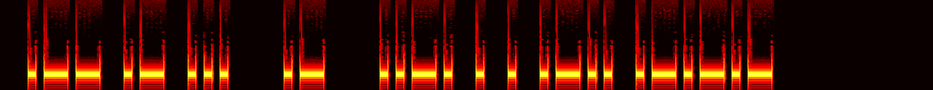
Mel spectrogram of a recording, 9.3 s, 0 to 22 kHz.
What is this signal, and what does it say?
Morse code, heard as a keyed tone, about 15 wpm, 700 Hz. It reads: WAS A FEEL.
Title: A Sound Of Thunder 15wpm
